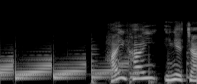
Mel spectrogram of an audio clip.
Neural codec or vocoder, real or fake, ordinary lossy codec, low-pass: none; real; none; none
